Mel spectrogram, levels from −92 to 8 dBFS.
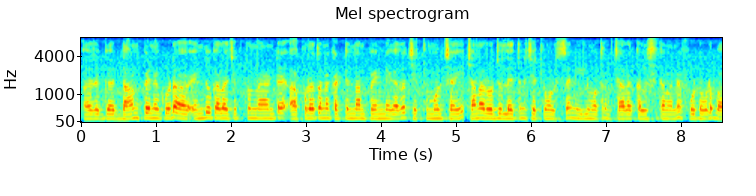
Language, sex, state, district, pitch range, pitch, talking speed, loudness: Telugu, male, Telangana, Karimnagar, 150-165 Hz, 155 Hz, 170 wpm, -17 LUFS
